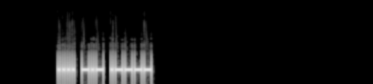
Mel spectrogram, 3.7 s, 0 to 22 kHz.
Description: Morse code, heard as a keyed tone, about 50 wpm, 700 Hz. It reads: HK1
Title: Callsign Prefixes for Top 100 DXCC - 50wpm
